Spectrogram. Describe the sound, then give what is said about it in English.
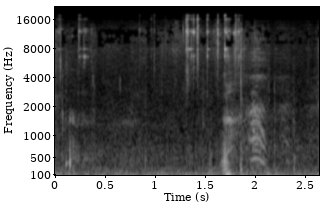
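A small, hyper dog named Bourdain whines and whimpers in short, high, wavering cries, with restless rustling and a light metallic jingle as it moves around. “The dog's going to be famous.”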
